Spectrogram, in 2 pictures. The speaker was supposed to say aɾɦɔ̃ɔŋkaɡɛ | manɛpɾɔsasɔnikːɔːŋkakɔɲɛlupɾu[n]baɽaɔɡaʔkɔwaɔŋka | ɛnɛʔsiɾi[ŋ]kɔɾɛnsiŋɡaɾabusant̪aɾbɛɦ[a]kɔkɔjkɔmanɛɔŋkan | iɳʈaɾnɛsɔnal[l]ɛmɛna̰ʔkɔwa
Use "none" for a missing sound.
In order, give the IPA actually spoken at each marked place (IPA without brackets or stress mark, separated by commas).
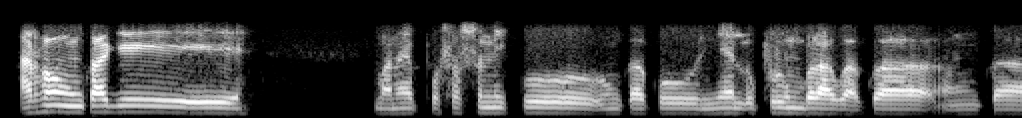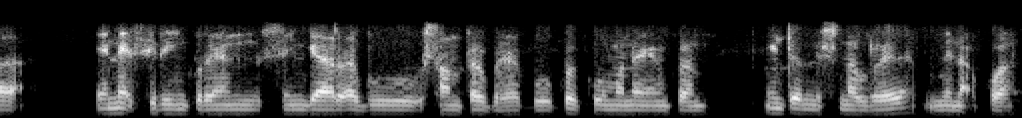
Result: m, ŋ, a, ɾ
